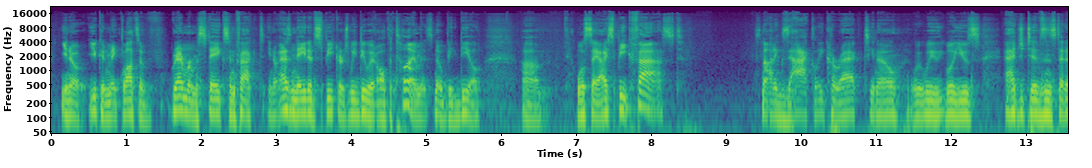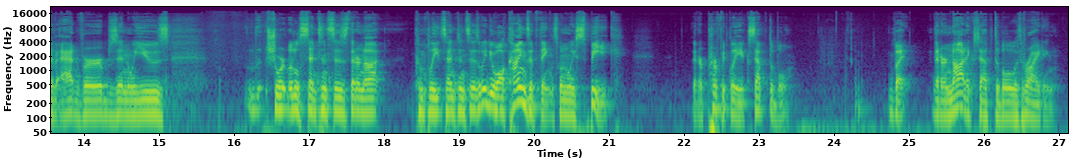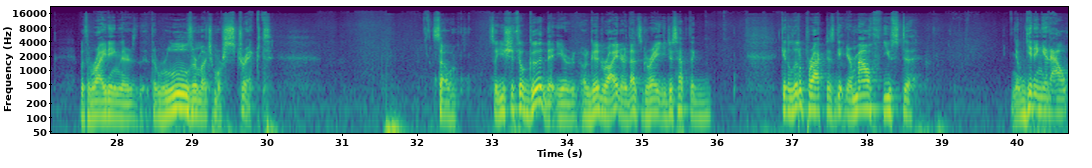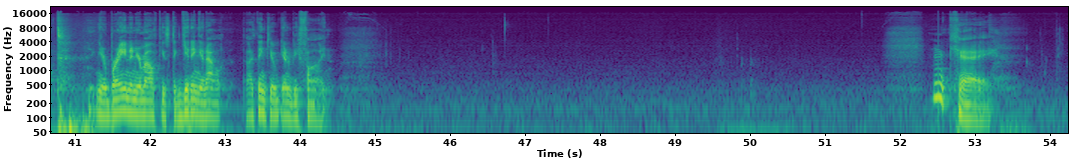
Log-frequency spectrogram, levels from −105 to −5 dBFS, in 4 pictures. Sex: male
